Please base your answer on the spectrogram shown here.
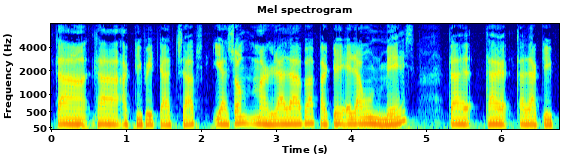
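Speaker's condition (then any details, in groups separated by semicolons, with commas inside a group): Joubert syndrome; present from birth; age 29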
